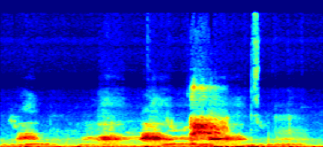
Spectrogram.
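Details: A squirrel in a back-garden tree gives harsh, nasal barking notes in an irregular series, with low rumbling background noise.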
